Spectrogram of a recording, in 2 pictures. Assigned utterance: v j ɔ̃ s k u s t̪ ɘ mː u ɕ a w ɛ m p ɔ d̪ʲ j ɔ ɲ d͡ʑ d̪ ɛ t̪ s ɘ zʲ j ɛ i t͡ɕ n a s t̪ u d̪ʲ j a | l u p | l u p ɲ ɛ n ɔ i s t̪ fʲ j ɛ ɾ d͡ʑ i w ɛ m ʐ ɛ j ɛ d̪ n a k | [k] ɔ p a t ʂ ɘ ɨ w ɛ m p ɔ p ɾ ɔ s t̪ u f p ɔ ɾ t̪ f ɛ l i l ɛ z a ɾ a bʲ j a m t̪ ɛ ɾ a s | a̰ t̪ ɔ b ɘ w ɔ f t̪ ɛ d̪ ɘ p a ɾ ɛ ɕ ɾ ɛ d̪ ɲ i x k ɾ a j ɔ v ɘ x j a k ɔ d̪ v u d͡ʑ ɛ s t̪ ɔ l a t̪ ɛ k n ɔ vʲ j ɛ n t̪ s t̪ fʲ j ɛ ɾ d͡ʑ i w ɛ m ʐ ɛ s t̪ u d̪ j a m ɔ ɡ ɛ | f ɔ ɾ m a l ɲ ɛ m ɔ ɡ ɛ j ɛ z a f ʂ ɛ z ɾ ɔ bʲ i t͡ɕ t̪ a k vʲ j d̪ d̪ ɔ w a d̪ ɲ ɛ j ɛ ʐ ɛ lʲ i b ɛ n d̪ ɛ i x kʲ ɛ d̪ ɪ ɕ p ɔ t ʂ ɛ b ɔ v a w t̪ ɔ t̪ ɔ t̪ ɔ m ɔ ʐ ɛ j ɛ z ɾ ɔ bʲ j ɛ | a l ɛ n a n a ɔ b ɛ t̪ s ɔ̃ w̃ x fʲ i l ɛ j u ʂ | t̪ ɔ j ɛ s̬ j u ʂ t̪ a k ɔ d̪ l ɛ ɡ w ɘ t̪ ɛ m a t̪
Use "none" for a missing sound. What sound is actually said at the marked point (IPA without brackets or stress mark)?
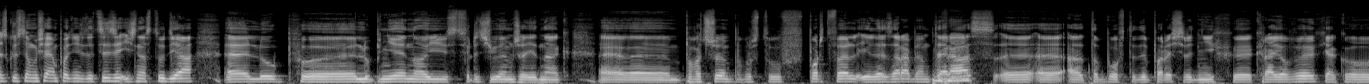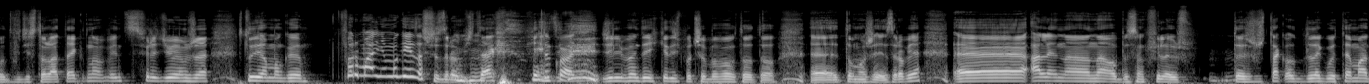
p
